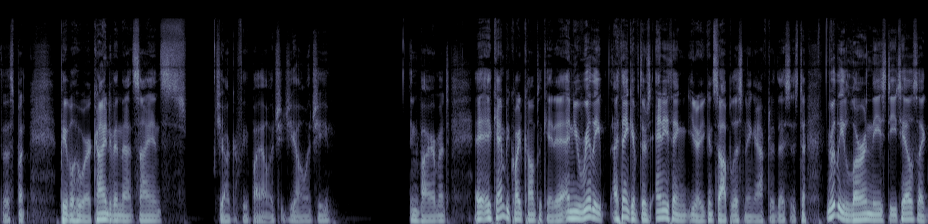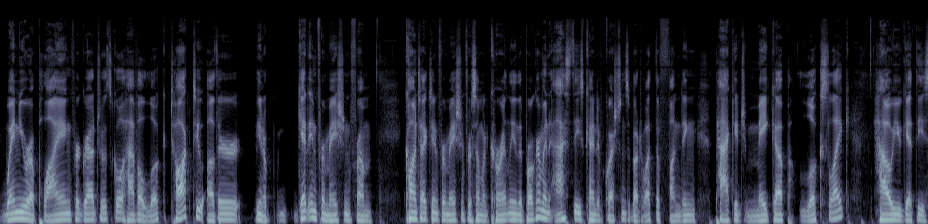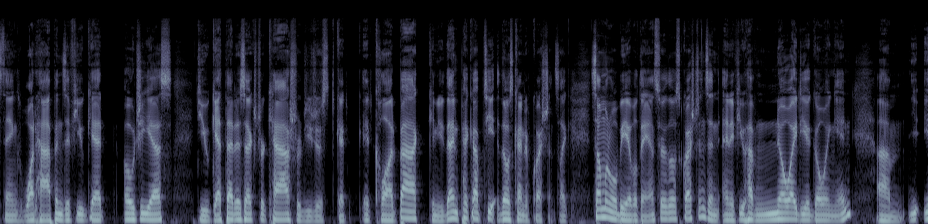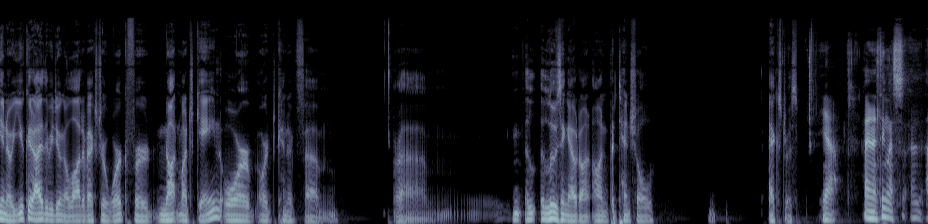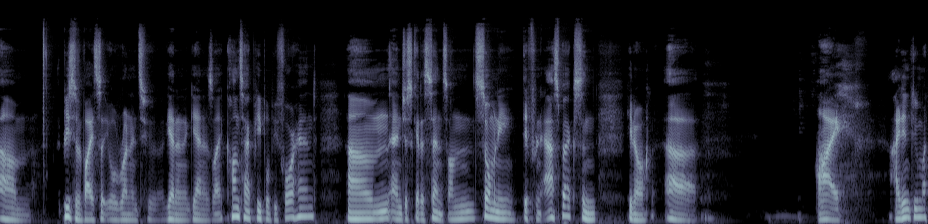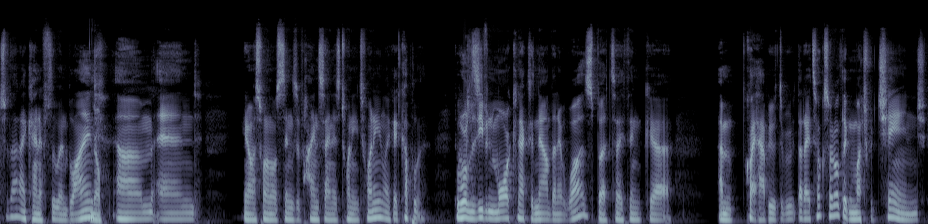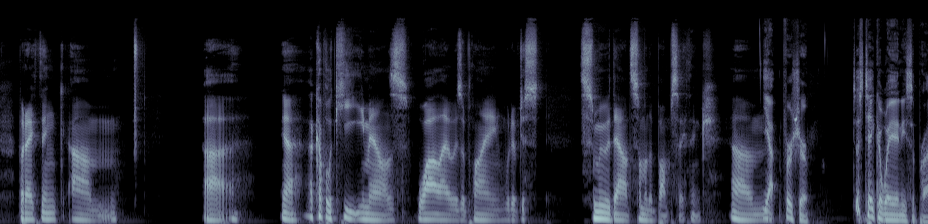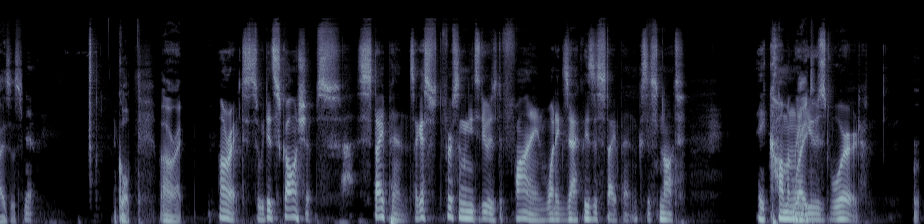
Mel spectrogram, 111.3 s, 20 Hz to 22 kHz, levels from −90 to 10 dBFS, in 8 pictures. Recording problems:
none

